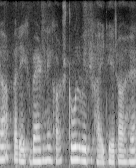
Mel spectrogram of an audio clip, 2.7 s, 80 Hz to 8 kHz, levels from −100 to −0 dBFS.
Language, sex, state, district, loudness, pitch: Hindi, female, Haryana, Rohtak, -15 LUFS, 200 Hz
